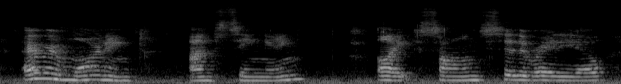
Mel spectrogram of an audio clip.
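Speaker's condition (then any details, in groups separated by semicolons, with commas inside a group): ALS; was breathless and quiet when talking, now louder, breathing easier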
